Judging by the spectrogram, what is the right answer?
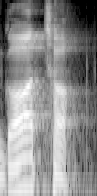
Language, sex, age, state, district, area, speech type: Odia, male, 45-60, Odisha, Dhenkanal, rural, read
